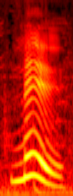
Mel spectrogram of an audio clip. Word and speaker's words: MØ: this prom to use a brick shaft welcome Moo thank you very much did I pronounce it correctly you really did I did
